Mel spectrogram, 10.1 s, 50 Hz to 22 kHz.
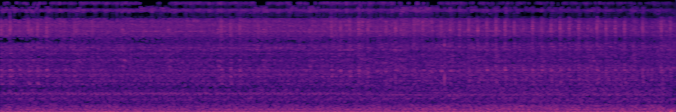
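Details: Chevrolet Tahoe 5.3 V8 after a cold remote start, ticking at about 160 degrees on the gauge and fading when warm: light, fast, steady ticking over engine hum; failing brake vacuum pump, not lifters.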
